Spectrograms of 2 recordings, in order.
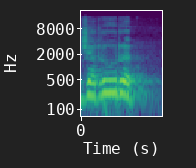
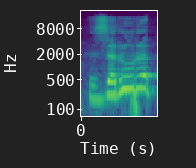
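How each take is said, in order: First: The word begins with a j sound. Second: The word begins with a z sound. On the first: The speaker calls it wrong. "हम ऐसे नहीं बोलते कि ज़रूरत, wrong है ये" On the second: The speaker calls it right. "ज़रूरत बोलते हैं हम"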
